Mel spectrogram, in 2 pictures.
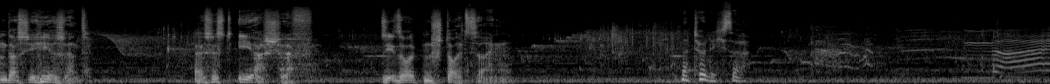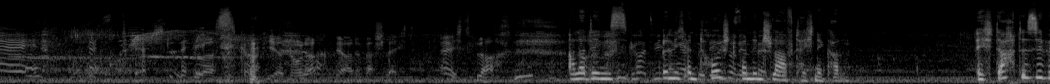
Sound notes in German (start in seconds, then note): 12.6 gelächter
